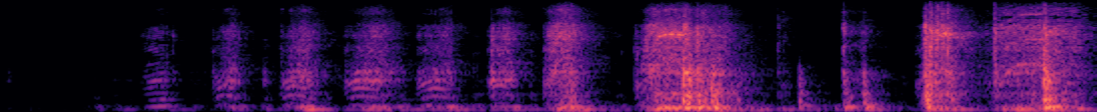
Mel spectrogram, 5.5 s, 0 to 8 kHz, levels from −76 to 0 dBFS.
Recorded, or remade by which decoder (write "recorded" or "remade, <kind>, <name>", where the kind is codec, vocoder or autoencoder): recorded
